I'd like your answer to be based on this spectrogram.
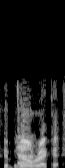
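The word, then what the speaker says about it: Billerica: Bill Ricca. It's spelled Biller Ica. – Yeah, right. – You know, Bill or Bill Ricca, but Bill Ricca. – Just people are like, no ER.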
